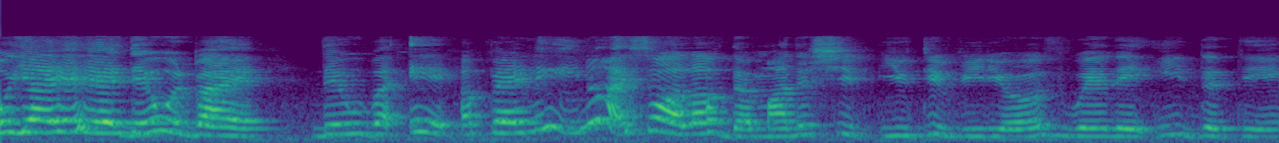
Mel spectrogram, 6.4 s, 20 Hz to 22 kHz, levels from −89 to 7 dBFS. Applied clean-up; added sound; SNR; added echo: none; none; none; none.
